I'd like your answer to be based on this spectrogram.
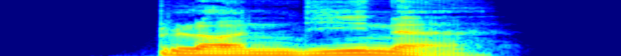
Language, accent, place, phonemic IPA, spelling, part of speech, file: German, Germany, Berlin, /blɔnˈdiːnə/, Blondine, noun, De-Blondine.ogg
- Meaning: blonde (a blonde woman)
